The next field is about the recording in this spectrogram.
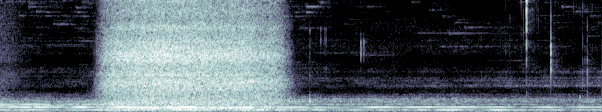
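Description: One long exhaled breath during a guided breathing exercise, a soft, airy hiss that swells and fades over about a second and a half, set over quiet sustained musical tones.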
